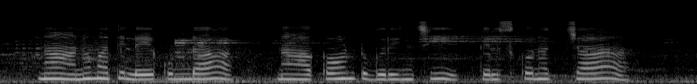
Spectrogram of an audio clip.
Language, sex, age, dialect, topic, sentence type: Telugu, male, 36-40, Southern, banking, question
